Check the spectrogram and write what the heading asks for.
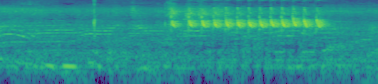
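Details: Cream-vented bulbul used as a master bird for contest training, bursting into a rapid, even string of about twelve crisp, piping notes after a noisy pause, over steady background hiss and murmur.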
